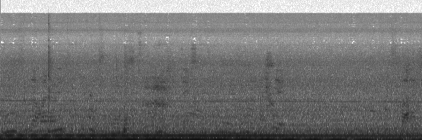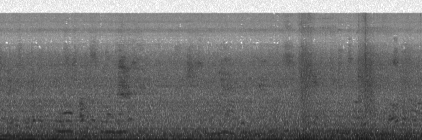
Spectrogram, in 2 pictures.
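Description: Rattles and knocks sound through a moving bus.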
